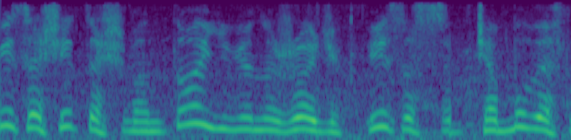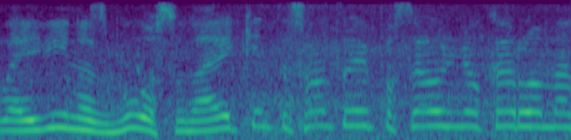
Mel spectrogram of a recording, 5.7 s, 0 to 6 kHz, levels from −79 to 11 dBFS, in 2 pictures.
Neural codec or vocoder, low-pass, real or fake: none; 5.4 kHz; real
